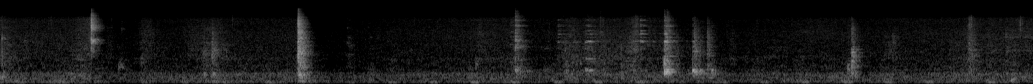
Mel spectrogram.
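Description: Metal pots, lids and utensils clinking and knocking as they are handled at a kitchen counter: about ten scattered sharp clinks, some with a short metallic ring, the loudest about three seconds in and a quick cluster around six to seven seconds.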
